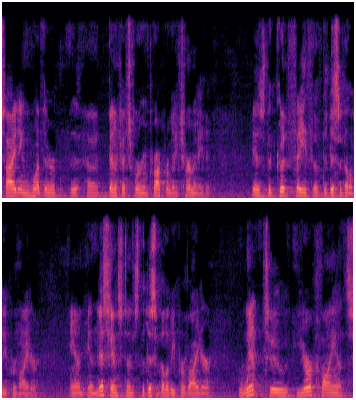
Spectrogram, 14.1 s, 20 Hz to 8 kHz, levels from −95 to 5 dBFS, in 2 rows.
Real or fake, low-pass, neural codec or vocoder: fake; 7.2 kHz; codec, 44.1 kHz, 7.8 kbps, Pupu-Codec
